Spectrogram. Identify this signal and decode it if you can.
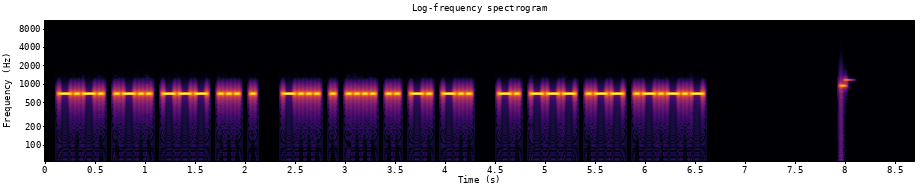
Morse code, heard as a keyed tone, about 30 wpm, 700 Hz. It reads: CLOSE BEHIND NOW.
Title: Sentences from Top 1000 Words - Review Part 1 - 30wpm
